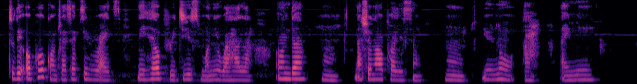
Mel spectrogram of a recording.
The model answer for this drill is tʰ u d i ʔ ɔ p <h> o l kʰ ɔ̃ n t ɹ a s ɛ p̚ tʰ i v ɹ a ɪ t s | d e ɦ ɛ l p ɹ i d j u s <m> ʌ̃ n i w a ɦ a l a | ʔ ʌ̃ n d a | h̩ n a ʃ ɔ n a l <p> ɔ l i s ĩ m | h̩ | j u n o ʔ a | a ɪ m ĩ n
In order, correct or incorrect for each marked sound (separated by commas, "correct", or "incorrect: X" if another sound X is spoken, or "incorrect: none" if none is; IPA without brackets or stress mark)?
correct, correct, incorrect: pʰ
